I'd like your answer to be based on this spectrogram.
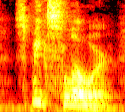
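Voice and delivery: high, pushy command; aggressive. Shown as a demonstration. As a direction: order the listener, pitched well up. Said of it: "aggressive things we don't wanna say".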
